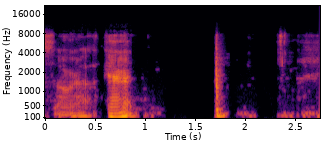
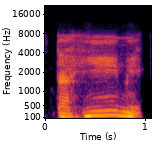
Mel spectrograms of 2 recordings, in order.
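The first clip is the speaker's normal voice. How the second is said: TAHIMIK with long, raised HI; penultimate stress; 4 semitones higher than usual. Shown as a demonstration. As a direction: stretch HI in TAHIMIK. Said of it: "accent is on the second to the last".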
